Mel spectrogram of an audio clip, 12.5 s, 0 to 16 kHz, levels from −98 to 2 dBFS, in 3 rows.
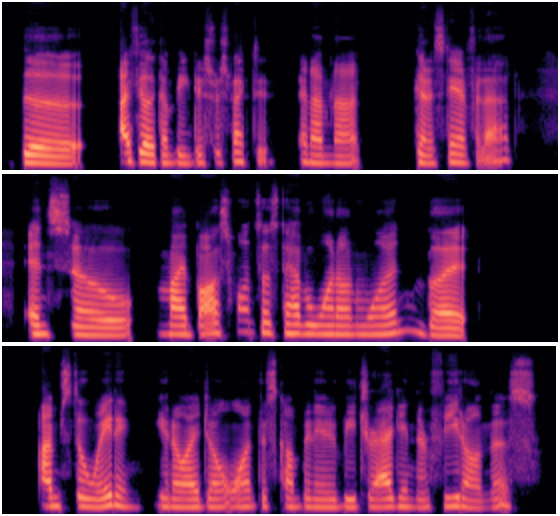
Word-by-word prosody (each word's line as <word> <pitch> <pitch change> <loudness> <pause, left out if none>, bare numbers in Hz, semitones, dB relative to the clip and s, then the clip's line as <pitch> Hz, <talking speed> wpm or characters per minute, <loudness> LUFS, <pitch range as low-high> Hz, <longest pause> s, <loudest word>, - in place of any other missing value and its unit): the 165 -4 +5 0.3
I 190 - +9
feel 200 -2 +5
like 180 - +1
I'm 175 - -2
being 165 -2 -6
disrespected, 195 +5 -5 0.2
and 185 -3 -1
I'm 170 - 0
not 165 -1 -2 0.4
gonna 170 -3 +1
stand 180 +1 -1
for - - -8
that. 230 +1 -3 0.5
And 195 -1 +3
so 165 -2 +1 0.2
my 195 -1 +4
boss 185 +3 +3
wants 240 -2 -6
us 220 -3 -1
to 210 - 0
have 200 -1 +3
a 195 - +1
one 190 0 +1
on 185 0 0
one, 210 +6 -2
but 160 -2 +4 1.0
I'm 190 0 +5
still 180 +1 -1
waiting. 180 -1 +1
You 180 -2 -5
know? 170 -1 +2
I 170 0 +4
don't 170 0 -3
want 180 +1 -2
this 180 -1 -7
company 175 -2 -4
to 165 - -6
be 170 -1 -2
dragging 175 +1 +1
their 160 +1 -7
feet 185 +2 -3
on 155 -1 -3
this. 180 +3 -7
180 Hz, 210 wpm, -25 LUFS, 170-195 Hz, 1.0 s, I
